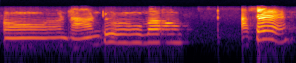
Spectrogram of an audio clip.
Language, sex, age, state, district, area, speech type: Assamese, female, 60+, Assam, Golaghat, rural, conversation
